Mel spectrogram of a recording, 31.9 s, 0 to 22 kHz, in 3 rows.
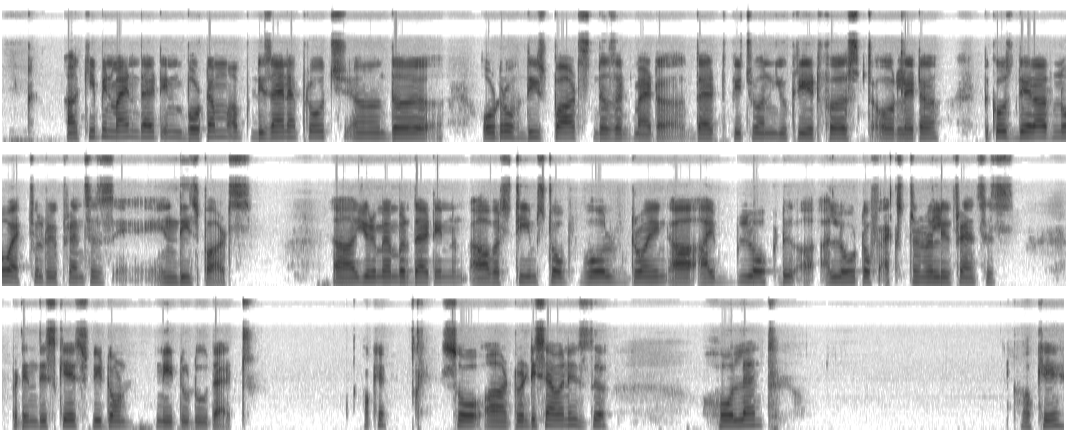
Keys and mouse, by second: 0.0-0.2 typing, 2.0 right click, 3.6 click, 14.9 click.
